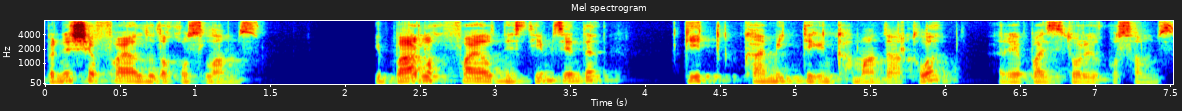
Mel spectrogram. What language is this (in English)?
Turkish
